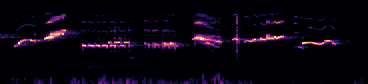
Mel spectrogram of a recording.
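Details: Morning song of an Oriental magpie-robin in forest-style voice with long drawn notes, used for training; rapid whistled phrases, buzzy trills and high sliding notes, faint low background noise.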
